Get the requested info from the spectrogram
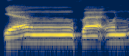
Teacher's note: Maka kita gabungkan dia, jadi idghamkan dia, bunyinya yang fa'un. Nampak saya dengungkan lama bunyinya sebab nun bertasydid. Iaitu kita kena guna hukum wajibul gunnah dengan 2 harakah.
